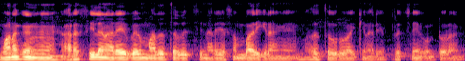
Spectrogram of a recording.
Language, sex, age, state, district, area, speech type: Tamil, male, 30-45, Tamil Nadu, Tiruchirappalli, rural, spontaneous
